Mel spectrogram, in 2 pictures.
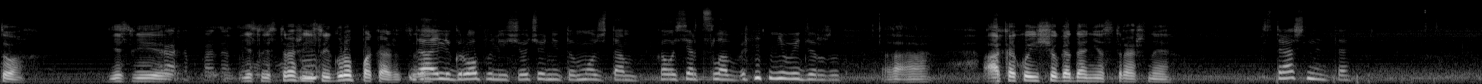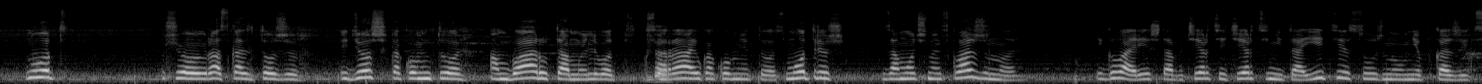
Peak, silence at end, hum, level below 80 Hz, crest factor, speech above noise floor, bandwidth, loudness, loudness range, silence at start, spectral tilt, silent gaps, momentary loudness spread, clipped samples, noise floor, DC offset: -6 dBFS; 0 s; none; -64 dBFS; 18 dB; 30 dB; 13.5 kHz; -24 LUFS; 6 LU; 0 s; -6.5 dB/octave; none; 18 LU; under 0.1%; -54 dBFS; under 0.1%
